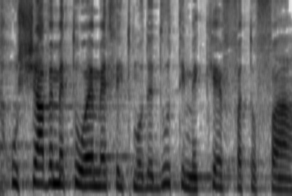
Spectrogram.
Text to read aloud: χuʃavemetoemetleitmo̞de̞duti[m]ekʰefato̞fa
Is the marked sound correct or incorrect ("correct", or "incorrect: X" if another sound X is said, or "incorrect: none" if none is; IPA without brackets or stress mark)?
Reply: correct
